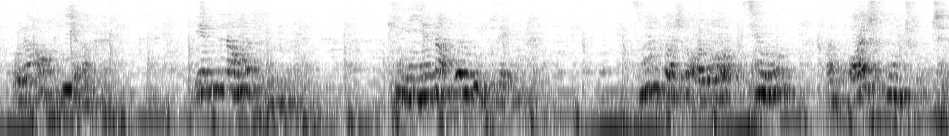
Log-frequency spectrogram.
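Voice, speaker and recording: A woman speaking very slowly with long, frequent pauses, audible room echo, and clear music in the background. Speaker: fitness instructor. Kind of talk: workout instruction. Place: gym.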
